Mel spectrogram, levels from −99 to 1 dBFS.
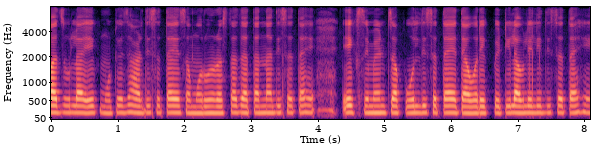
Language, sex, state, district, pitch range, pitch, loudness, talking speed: Marathi, female, Maharashtra, Sindhudurg, 175-185 Hz, 180 Hz, -20 LUFS, 165 wpm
